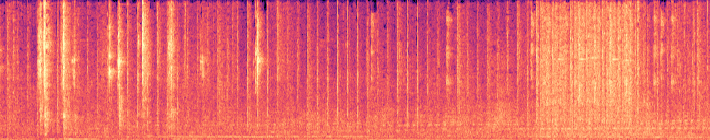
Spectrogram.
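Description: Rapid gunfire chatters continuously in Warframe, a dense stream of quick shots with a short brighter flurry of hits toward the end.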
